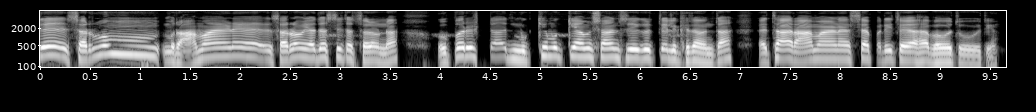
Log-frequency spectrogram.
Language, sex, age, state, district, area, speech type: Sanskrit, male, 18-30, Karnataka, Davanagere, rural, spontaneous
